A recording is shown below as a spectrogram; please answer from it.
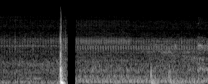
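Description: Faint outdoor background, then a single sharp click and a split second of dead silence where two recordings are joined. A steady faint indoor hum follows.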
